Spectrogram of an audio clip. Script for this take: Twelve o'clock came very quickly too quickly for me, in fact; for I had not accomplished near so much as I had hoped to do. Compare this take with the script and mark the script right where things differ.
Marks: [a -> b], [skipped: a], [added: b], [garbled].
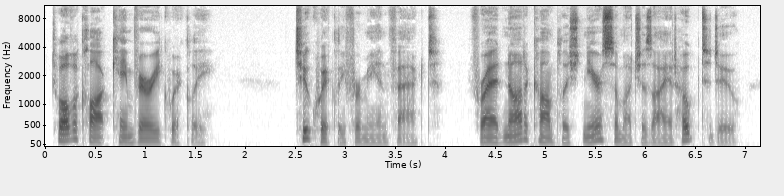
Twelve o'clock came very quickly too quickly for me, in fact; for I had not accomplished near so much as I had hoped to do.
